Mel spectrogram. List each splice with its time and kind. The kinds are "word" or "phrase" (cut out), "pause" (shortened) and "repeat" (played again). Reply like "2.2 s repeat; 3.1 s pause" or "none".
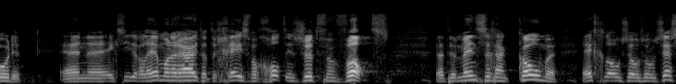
none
